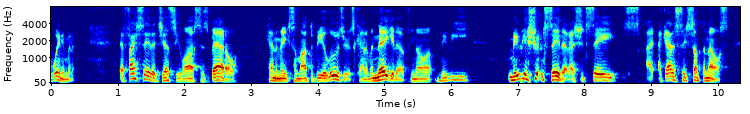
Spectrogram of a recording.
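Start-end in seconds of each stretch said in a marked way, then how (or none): none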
